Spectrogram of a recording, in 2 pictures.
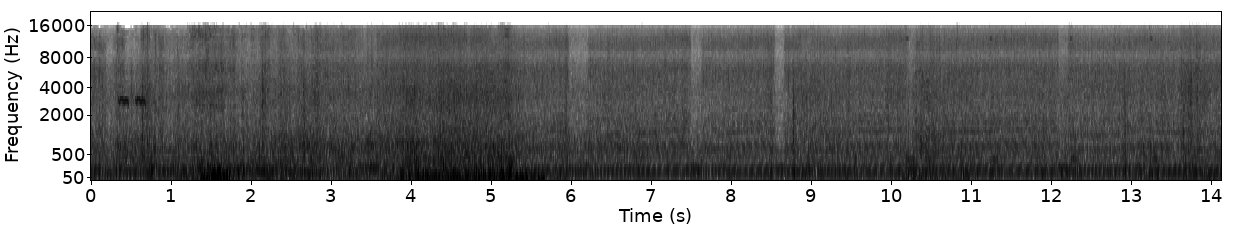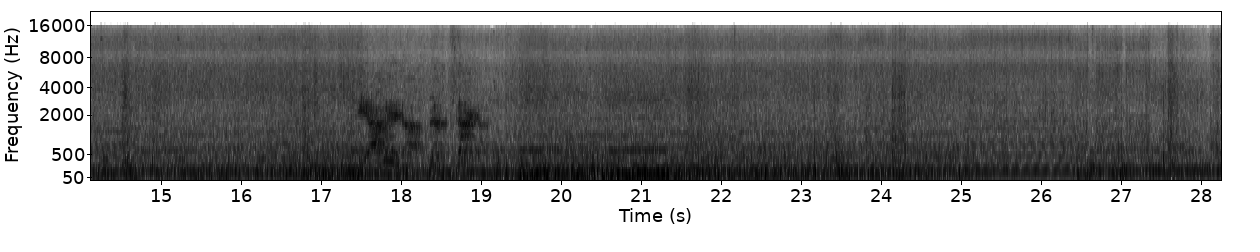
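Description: An off-road engine drones and revs steadily as a truck speeds across rough ground.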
